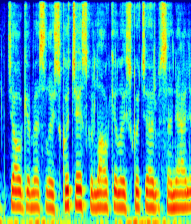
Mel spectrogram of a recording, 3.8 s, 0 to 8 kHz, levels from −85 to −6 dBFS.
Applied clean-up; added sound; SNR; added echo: none; none; none; none.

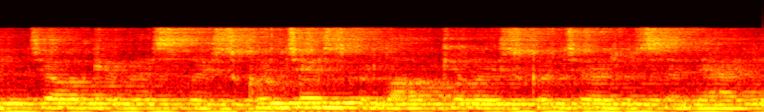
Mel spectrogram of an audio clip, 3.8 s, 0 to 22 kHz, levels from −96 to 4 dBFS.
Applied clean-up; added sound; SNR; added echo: none; none; none; reverberation time 1.1 s.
